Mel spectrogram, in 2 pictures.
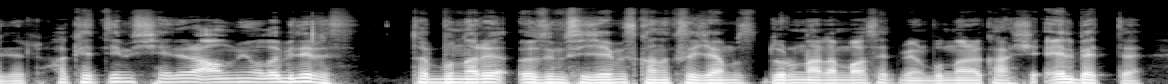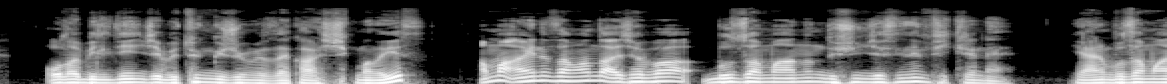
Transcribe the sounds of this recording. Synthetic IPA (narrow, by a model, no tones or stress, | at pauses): ilʲiɾ̥haket̪ʰːiːmiz̥ʃe̞jlʲeɾialˠmɯjaolˠabilʲiɾiz̥ | t̪ʰabiːbunlˠaɾɯøzymsed͡ʒejimiz̥kʰanɯkʰɯ̥sad͡ʒaːɯmɯzd̪uɾumlˠaɾd̪anbaxsɛt̪̚mijo̞ɾumbunlˠaɾakʰaɾʃɯʔɛlʲbɛt̪ʰːɛ | o̞lˠabilʲd̪iːind͡ʒɛbyt̪ʰynɟyd͡ʒymyzlʲɛkʰaɾʃɯ̥t͡ʃʰɯ̥kmalˠɯjɯz̥ | amaajnɯzamand̪aad͡ʒabaːbuzamaːnɯnd̪yʃynd͡ʒe̞s̬ininficɾinɛ | jaːnibuzamaː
